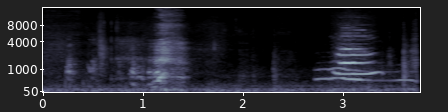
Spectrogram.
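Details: Older sister cat hissing at a kitten during their introduction, the kitten's tail gradually dropping; one short, broad, breathy hiss burst early on, later a high wavering cry sliding downward, soft background music.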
